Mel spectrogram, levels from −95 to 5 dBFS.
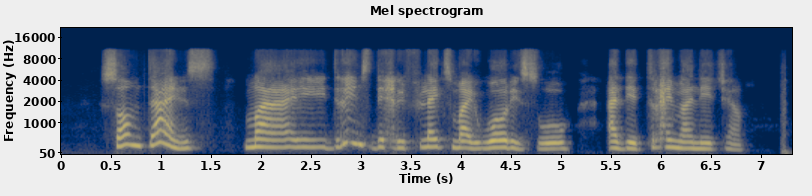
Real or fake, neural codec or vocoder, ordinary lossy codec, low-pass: fake; codec, 16 kHz in and 24 kHz out, 0.8 kbps, FocalCodec, streaming, 65536 codes; none; 10.8 kHz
